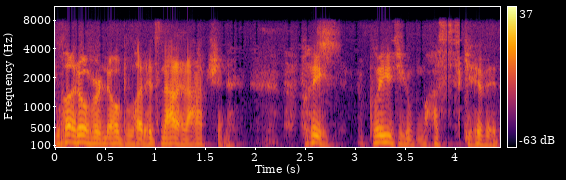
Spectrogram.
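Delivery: creepy little creature voice, begging and pleading. Voicing a character in the game who demands blood, Sméagol-like voice. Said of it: "He sounds almost schmeagly".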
